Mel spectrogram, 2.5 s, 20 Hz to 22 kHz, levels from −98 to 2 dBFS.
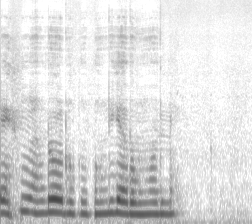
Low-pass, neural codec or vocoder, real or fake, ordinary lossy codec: none; codec, 44.1 kHz, 1.7 kbps, Pupu-Codec; fake; none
